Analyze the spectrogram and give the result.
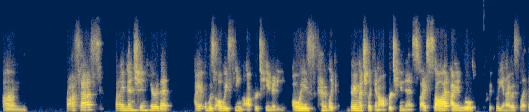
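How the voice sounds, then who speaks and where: A Canadian woman in her thirties, a guest speaker on a video call, tells her own story candidly and chattily, with plenty of fillers and restarts. Her low voice has a gravelly fry and a steady tone at normal speed. The audio sounds dull and lo-fi.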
